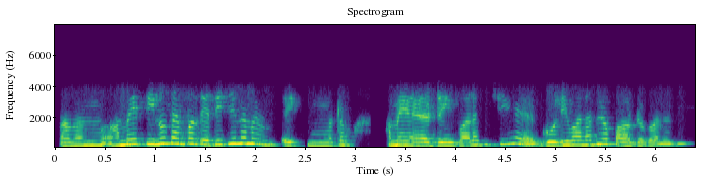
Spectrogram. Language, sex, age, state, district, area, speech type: Hindi, female, 45-60, Madhya Pradesh, Balaghat, rural, conversation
